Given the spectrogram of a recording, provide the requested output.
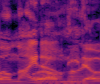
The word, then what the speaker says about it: El Nido: out in illinois oh el nido if you want to say it correctly is that really how you say it that's i i believe how you say it if you're using the spanish pronunciation yeah i'll need the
